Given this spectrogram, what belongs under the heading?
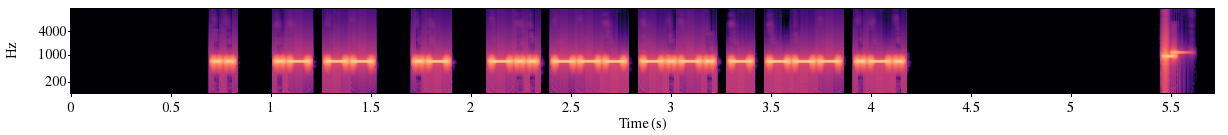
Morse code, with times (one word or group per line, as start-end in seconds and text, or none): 0.7-0.8 I
1.1-1.5 AM
1.7-1.9 A
2.1-4.2 DOCTOR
